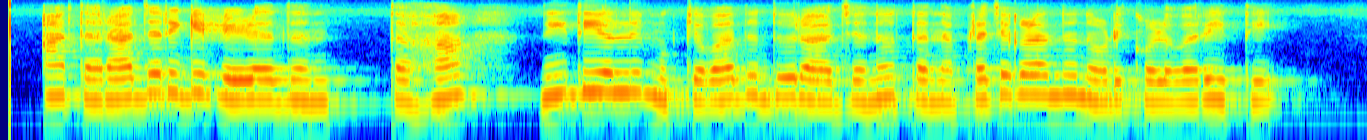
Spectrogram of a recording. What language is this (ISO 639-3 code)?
kan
